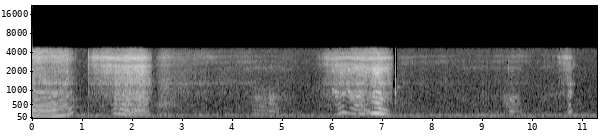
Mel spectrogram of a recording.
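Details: Loud, rough snoring with several rattling breaths, each followed by a quieter stretch of breathing.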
